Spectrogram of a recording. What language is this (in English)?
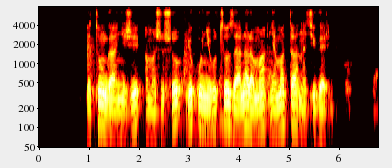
Kinyarwanda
